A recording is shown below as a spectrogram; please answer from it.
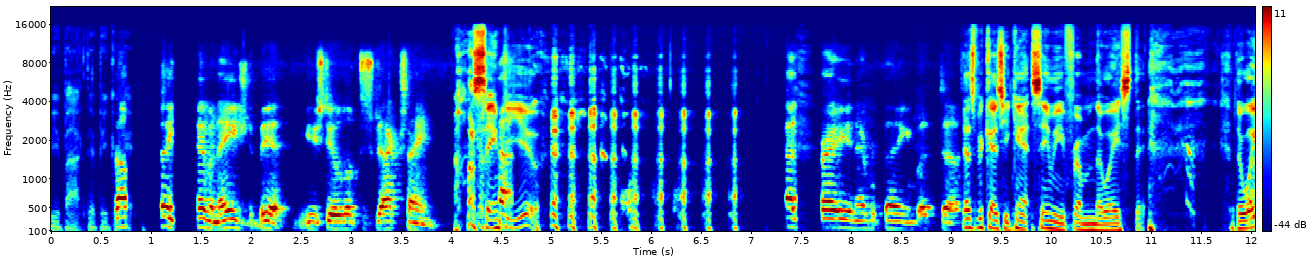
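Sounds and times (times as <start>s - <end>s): man chuckling: 4.0s - 6.9s.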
